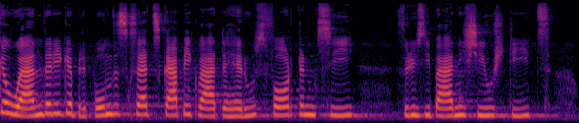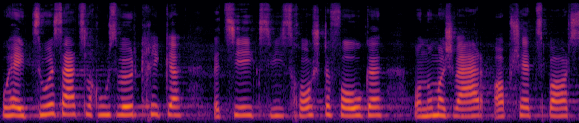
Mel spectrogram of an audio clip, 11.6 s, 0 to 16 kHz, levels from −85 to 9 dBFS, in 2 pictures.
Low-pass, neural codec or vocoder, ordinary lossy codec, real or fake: 14.4 kHz; none; none; real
